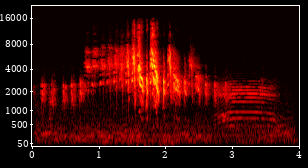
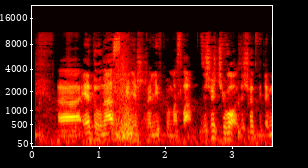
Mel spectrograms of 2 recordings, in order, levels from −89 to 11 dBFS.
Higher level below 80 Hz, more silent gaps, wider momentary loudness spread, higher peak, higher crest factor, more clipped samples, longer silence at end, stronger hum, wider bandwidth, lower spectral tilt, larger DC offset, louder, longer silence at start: second, -86 dBFS vs -54 dBFS; neither; first, 26 LU vs 11 LU; about the same, -4 dBFS vs -6 dBFS; first, 24 dB vs 18 dB; neither; first, 1.5 s vs 0 s; neither; first, 16 kHz vs 11.5 kHz; second, 5 dB/octave vs -2.5 dB/octave; neither; first, -19 LUFS vs -23 LUFS; first, 0.8 s vs 0.05 s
